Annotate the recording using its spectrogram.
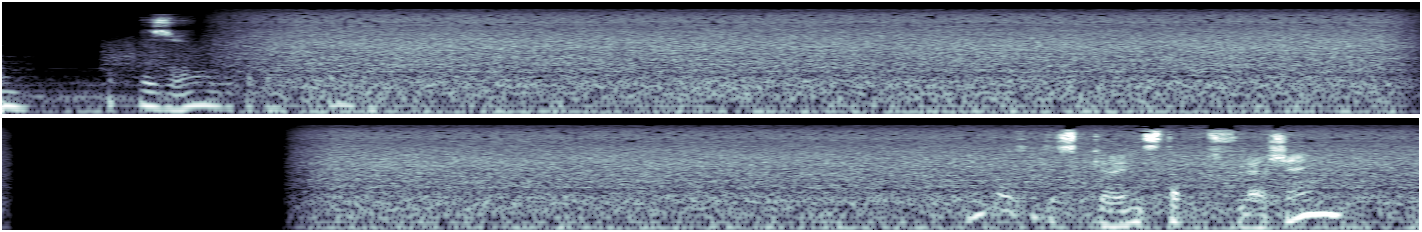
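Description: Water pours and rushes steadily nearby.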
